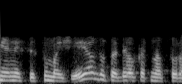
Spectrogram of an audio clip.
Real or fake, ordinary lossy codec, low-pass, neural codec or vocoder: fake; Opus, 64 kbps; 3.6 kHz; vocoder, 24 kHz, 100 mel bands, Vocos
